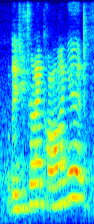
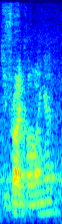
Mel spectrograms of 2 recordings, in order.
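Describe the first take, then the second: First: High, rising grandma voice; imitated grandmother. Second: Deadpan echo. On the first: Grandmother advising aunt about a lost pen, high imitated voice. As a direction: pitch the question way up, lilting to the end. Grandma's absurd suggestion, acted out. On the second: Retold or imitated. Grandson echoing grandmother's own advice, soft deadpan. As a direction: hand it back drily, pitched down. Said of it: "So I do the".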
